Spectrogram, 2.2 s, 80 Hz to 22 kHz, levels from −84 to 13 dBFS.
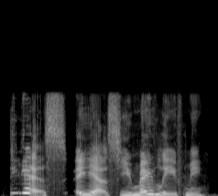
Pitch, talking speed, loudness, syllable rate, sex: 285 Hz, 165 wpm, -18 LUFS, 3.9 syllables/s, female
